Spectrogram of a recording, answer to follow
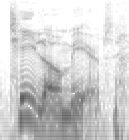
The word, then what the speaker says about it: telomeres: we'll discuss it in detail and and it pronounced telomeres okay I'm trying to teach myself actually uh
